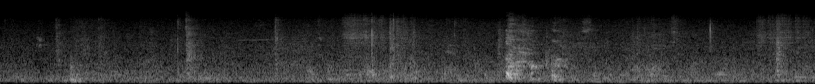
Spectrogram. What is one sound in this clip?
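Footsteps and shuffling sound on a hard floor.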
